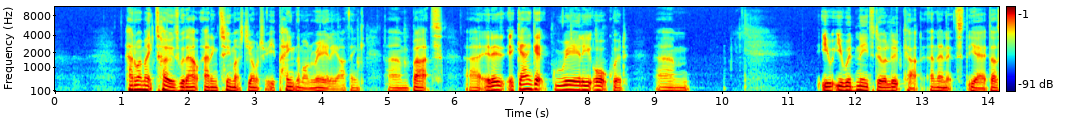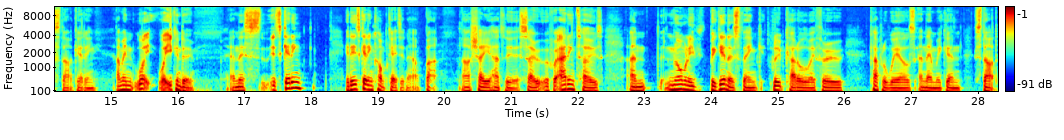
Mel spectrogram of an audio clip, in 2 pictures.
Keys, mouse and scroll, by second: 2.8-3.7 scroll down 1, 3.7-6.3 shift+middle drag, 6.3 scroll up 2, 7.1 Tab, 8.0-24.4 middle drag, 24.4 ctrl+r.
